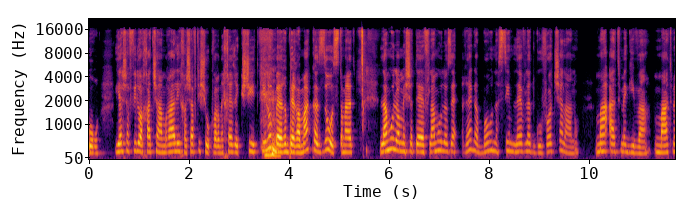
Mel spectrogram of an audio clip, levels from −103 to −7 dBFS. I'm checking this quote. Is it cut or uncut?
uncut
